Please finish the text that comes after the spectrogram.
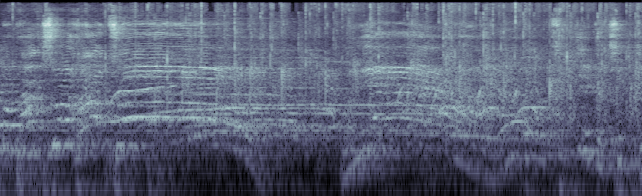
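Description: Applause and cheering from an audience at a Korean talk concert event, a crowd roaring with shouts, whoops and high excited voices over continuous clapping, loud and sustained throughout.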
